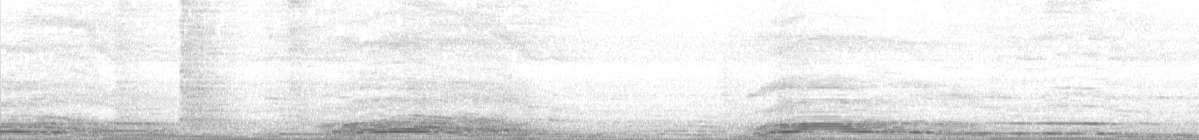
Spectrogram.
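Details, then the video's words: A fight between cats brings two swelling, drawn-out wails, each rising then sliding down into a sustained low moan. "Cat Fight with horrible sound"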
